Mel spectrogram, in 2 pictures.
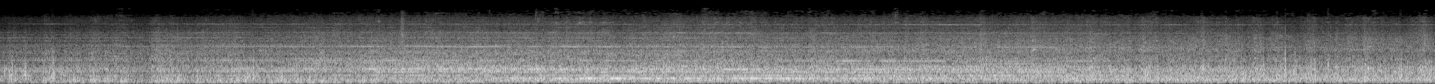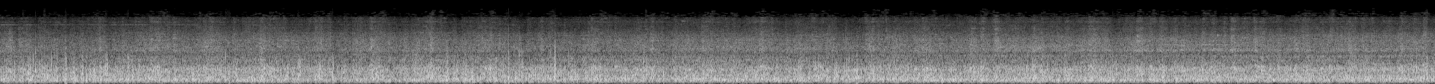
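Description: EMD GMU30 diesel locomotive working hard under load as it draws near and passes, its engine loudest about six seconds in. After that comes the steady clickety-clack of a long train of loaded oil tank wagons rolling past.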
